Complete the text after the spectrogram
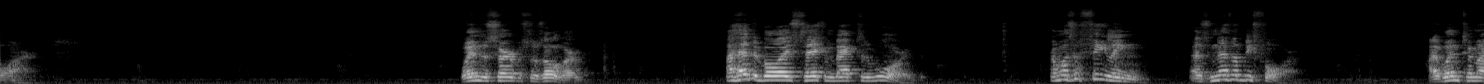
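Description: An elderly man reads aloud calmly and close by, pausing between phrases.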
